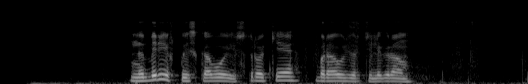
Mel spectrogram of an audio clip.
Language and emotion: Russian, neutral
